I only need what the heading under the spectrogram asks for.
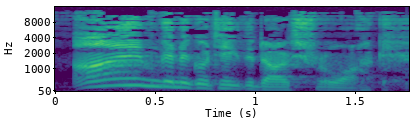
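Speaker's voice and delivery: storming off in mock frustration; a mock-exasperated dad walking out; fed-up announcement. Exasperated decision retold.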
